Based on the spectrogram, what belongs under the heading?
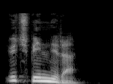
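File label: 3 thousand liras, Turkish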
